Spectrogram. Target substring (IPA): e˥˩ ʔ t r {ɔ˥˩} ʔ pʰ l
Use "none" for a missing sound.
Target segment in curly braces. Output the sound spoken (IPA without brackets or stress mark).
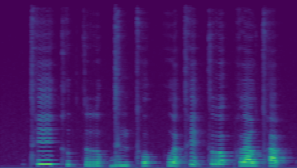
ɔ˥˩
